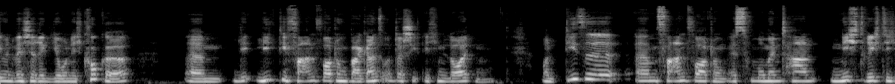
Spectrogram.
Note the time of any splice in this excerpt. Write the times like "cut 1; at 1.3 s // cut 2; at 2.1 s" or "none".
none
